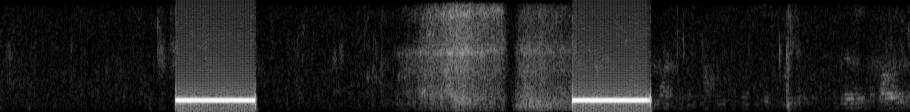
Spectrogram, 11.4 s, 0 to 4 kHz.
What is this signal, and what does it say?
Ringback tone (Europe, 425 Hz), with speech.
